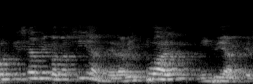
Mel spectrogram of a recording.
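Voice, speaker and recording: This man talks at a moderate pace in a high voice, and his pitch swings very widely. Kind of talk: public talk.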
